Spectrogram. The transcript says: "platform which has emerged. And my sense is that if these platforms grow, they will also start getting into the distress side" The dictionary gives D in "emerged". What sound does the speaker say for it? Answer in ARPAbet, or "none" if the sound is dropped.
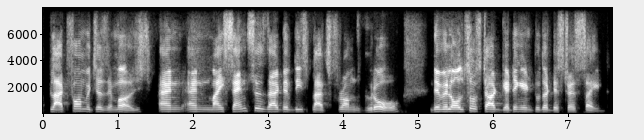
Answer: D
